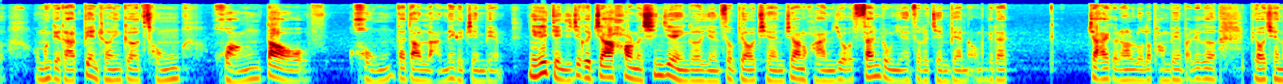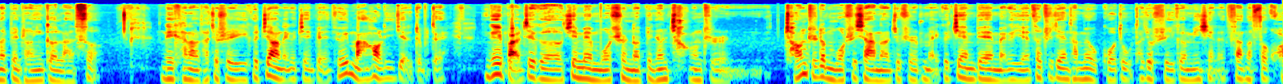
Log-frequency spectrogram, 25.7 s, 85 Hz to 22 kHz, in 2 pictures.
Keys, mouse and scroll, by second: 1.0-1.7 drag, 4.9 click, 5.8-13.3 drag, 15.9-17.9 drag, 17.9-18.4 scroll up 2, 18.4-19.2 middle drag, 19.2-20.8 scroll down 2, 20.8-22.8 drag, 23.1-24.7 drag, 24.8 click, 25.4-25.6 drag.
